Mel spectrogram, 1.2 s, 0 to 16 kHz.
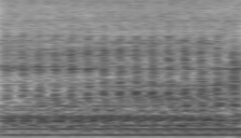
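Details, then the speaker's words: Kia engine at 107,000 miles, towed in with check engine light blinking, idling with a heavy fast regular knock about thirteen a second; technician suspects a rod about to come loose, warranty engine replacement pursued. "Engine is knocking, it's knocking pretty bad. It sounds like it's got a rod about to come loose."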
